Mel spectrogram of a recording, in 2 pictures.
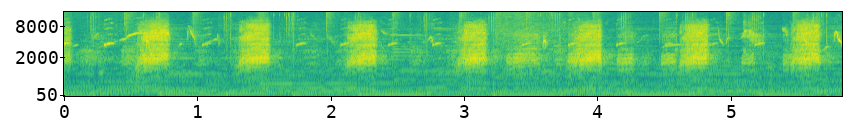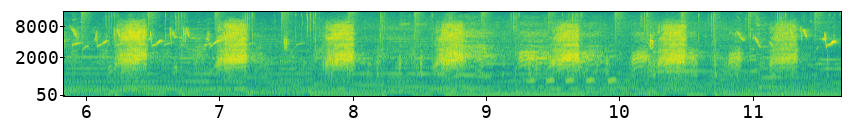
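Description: A duck quacks in loud, harsh, nasal bursts, about one every second in a steady run, over background music.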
